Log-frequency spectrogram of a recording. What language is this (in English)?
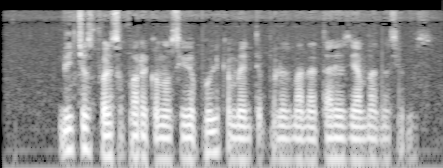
Spanish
